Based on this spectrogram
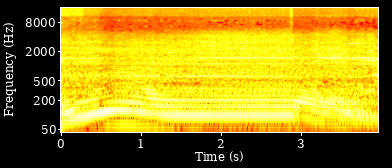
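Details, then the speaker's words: Niftylift HR17N/SP50N diesel after reconnecting the DST wire to cure error 27 CAN bus fault with random starting and no shutoff: even, steady idle with a smooth low hum and no knocks or misses; normal idle, stops fine. "stops just fine [Music] no problems at all"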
